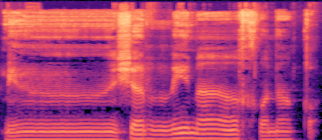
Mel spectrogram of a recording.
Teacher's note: Ma ini atau mim ini menjadi panjang 2 harokat karena ada alif.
